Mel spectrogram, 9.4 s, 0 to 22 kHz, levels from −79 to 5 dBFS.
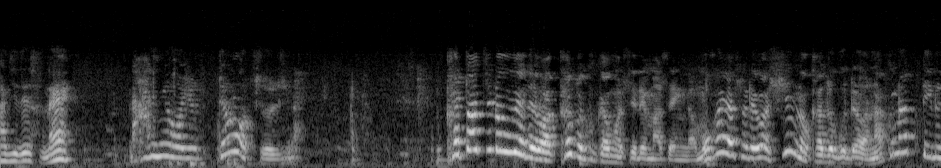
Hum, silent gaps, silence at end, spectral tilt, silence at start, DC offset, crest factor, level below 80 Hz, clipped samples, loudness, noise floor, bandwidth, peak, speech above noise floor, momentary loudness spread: none; none; 0 s; -7 dB/octave; 0 s; under 0.1%; 18 dB; -52 dBFS; under 0.1%; -19 LUFS; -46 dBFS; 7 kHz; -2 dBFS; 27 dB; 13 LU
